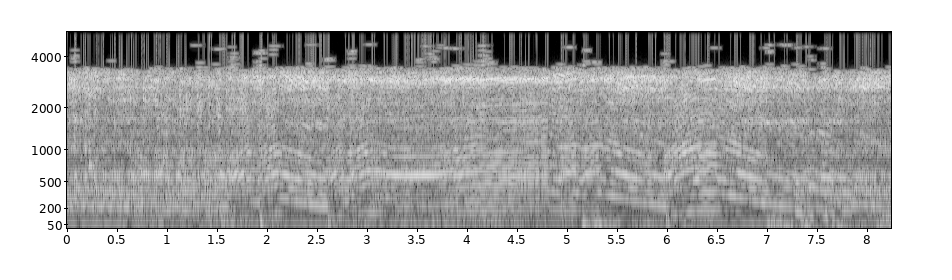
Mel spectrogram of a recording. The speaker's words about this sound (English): Yeah, I enjoyed the flames and I all, but the chainsaw was the top. You can't go wrong. As we go to break, let's hear that mighty chainsaw again, my friend. Here we go.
